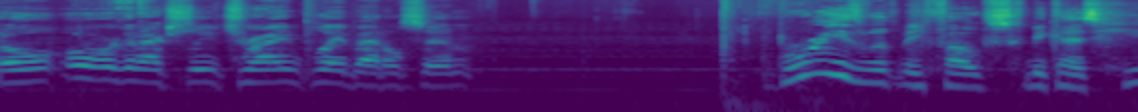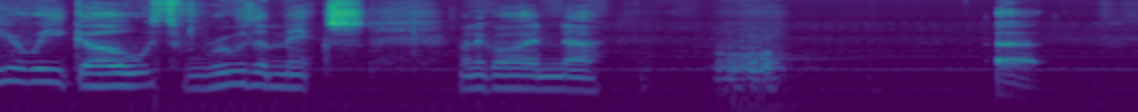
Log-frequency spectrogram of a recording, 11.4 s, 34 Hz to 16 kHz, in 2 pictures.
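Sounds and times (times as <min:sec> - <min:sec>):
speech: 0:00.0 - 0:02.5, 0:03.8 - 0:09.7, 0:10.7 - 0:11.0
burps forced up from acid reflux: 0:10.6 - 0:11.0.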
